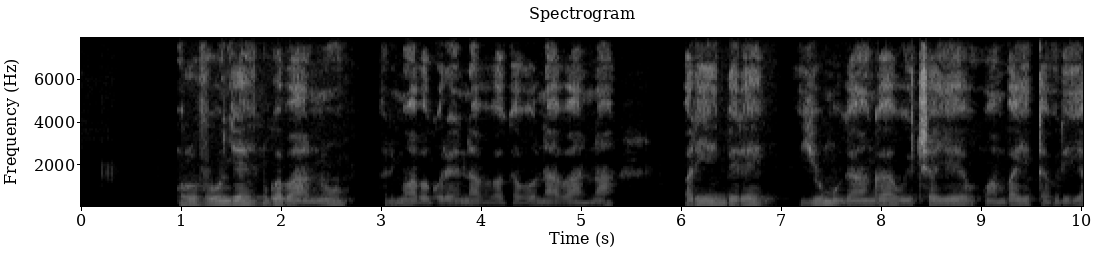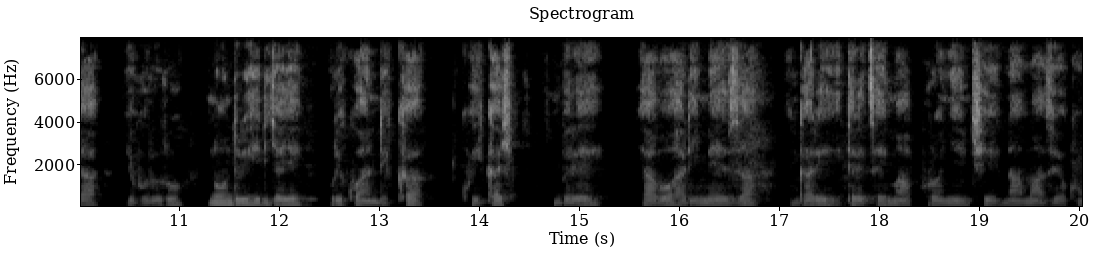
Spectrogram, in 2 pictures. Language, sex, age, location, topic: Kinyarwanda, male, 25-35, Huye, health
